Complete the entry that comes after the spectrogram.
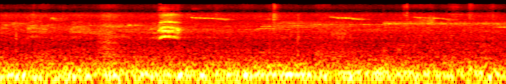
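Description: A bird gives one short harsh call about two and a half seconds in, and short high falling chirps come several times after it, over a steady low rumble.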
